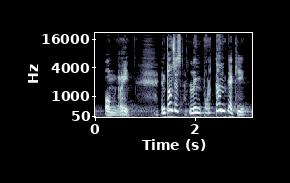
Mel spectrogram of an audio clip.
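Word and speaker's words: Omri: omir hombre un hombre no lo puedo pronunciar muy bien pero es una o m&r y omrí entonces lo importante aquí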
